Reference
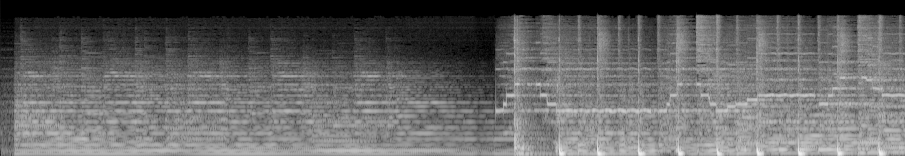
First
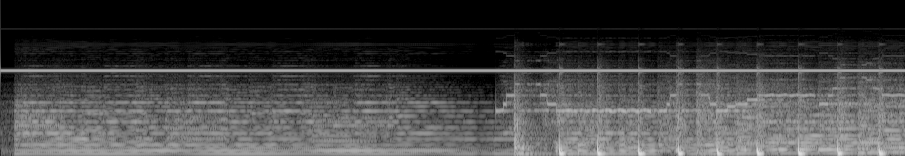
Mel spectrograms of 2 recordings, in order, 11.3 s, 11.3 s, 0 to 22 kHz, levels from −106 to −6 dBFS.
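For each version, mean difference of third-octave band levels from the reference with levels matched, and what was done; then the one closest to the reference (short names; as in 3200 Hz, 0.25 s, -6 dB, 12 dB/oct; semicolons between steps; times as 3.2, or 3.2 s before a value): 7.0 dB: pulse-width modulation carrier 3400 Hz; gain -7.5 dB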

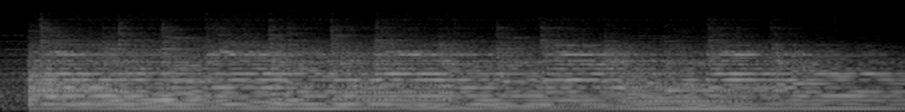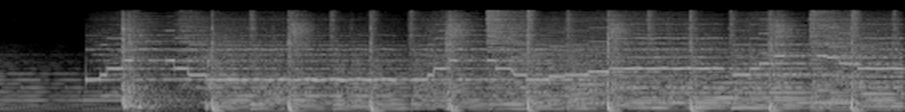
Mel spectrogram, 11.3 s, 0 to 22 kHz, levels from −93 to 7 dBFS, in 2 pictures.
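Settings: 2.5 dB: HPF 230 Hz 12 dB/oct; gain -3 dB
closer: second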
